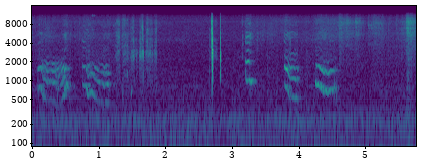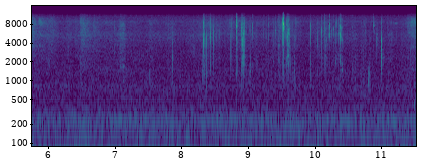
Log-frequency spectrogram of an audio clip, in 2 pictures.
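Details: Chihuahua puppies whimper in a run of thin, wavering squeaky whines through the first five seconds, each bending up and down in pitch. Scattered clicks and rustling follow over a steady background hiss.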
